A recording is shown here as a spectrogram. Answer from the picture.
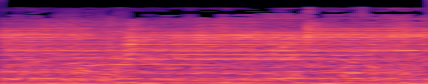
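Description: Loud music with a heavy, continuous bass, played over a stage sound system.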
